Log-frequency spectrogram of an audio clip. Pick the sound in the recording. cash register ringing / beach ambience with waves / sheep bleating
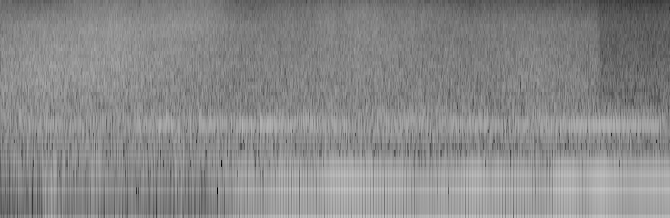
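beach ambience with waves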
